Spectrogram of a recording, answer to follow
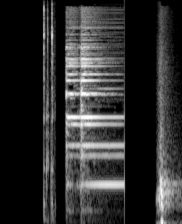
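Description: Subscribe-button animation sound effect: a couple of quick clicks, then a bright notification bell ding that rings with several steady tones for about three quarters of a second and cuts off suddenly. A sharp thump comes right at the end.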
